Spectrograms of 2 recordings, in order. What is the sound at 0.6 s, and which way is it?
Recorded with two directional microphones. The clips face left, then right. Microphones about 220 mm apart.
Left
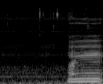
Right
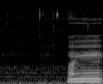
Speech, 40° right (ahead or behind).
